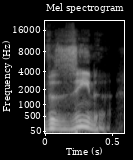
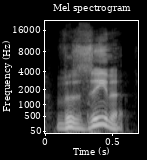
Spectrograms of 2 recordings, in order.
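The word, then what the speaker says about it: Vizzina: Okay, he said Vizina. I could hear it, not you. He said it right in my ear. Vizina. So Christopher Vizina appears to be the leader right now. But, yeah, Visine. It's an I situation.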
